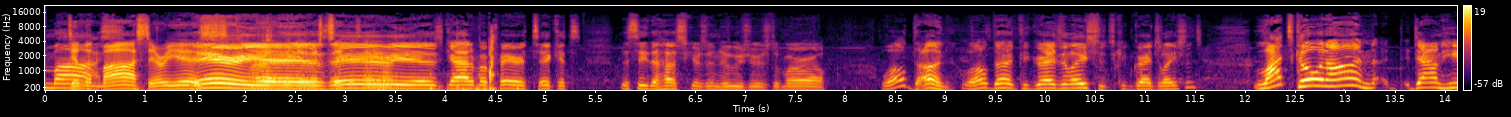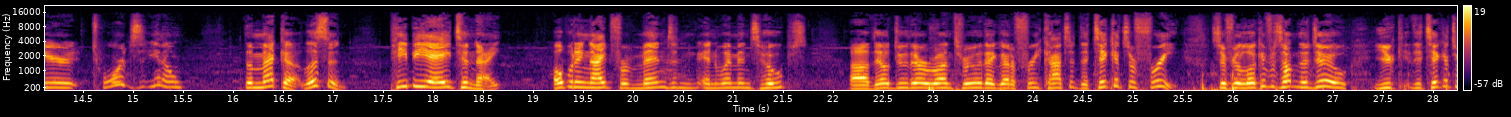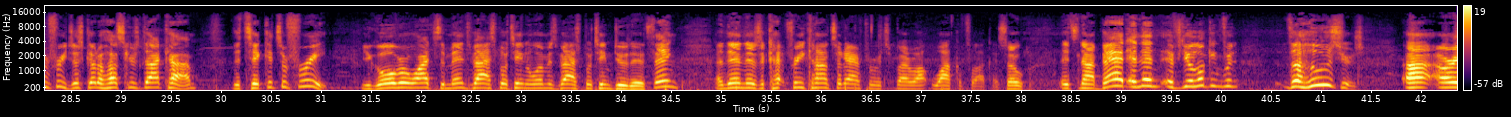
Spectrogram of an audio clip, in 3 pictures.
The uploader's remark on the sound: Live from Barry's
